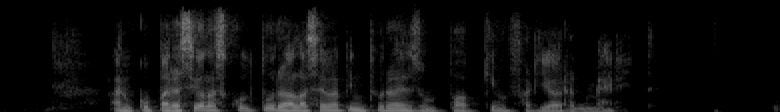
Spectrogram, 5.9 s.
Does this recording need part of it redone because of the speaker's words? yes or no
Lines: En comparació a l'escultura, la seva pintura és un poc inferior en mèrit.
no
